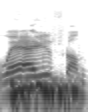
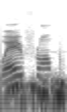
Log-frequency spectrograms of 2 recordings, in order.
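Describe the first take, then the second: First: Every word, including 'are you', is pronounced. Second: The words 'are you' are dropped entirely. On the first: "ওরা কিন্তু বলে না যে ওয়ার আর ইউ from" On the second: "ওরা ওইভাবে বলছে যে ওয়ার ফ্রম"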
